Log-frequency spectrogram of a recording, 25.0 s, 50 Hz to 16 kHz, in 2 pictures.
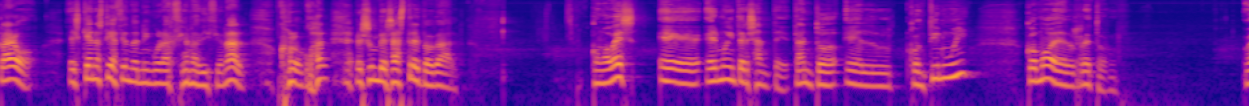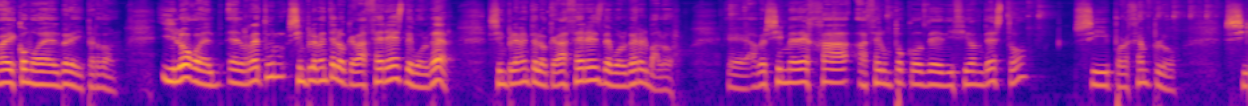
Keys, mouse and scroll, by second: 6.4-9.2 scroll down 3, 9.2-10.4 scroll down 1, 10.4-13.3 scroll down 1, 13.3-13.9 scroll down 1, 13.9-17.1 scroll down 1, 17.1 scroll down 1, 17.4 click, 18.5 ctrl+l, 19.9 ctrl+p, 20.8-24.9 typing.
